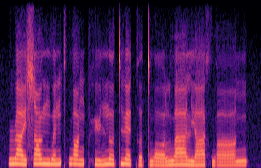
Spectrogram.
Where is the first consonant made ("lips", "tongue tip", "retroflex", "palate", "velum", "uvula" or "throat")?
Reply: retroflex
